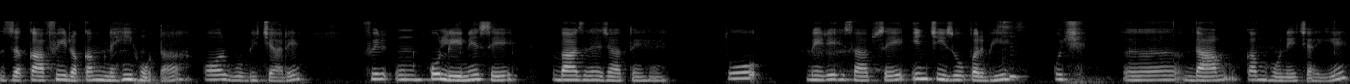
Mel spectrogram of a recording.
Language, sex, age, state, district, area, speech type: Urdu, female, 18-30, Uttar Pradesh, Lucknow, rural, spontaneous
